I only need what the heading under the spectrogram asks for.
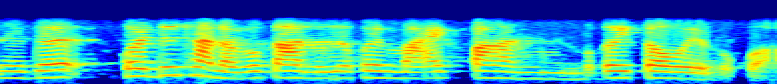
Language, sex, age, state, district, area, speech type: Manipuri, female, 30-45, Manipur, Kangpokpi, urban, conversation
